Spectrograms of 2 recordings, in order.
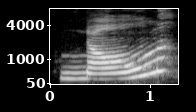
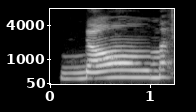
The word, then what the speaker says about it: gnome: to these words okay gnome sign gnome sign both of those have the m sound okay now when we have these um sounds um at the beginning another spelling for the m sound is g n and remember we code these digraphs we mark it with an arc and then we mark a line through that first consonant because it's silent and then we code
